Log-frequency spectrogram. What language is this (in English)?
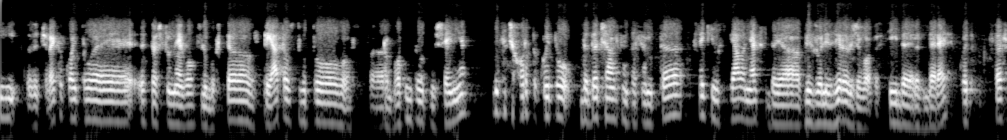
Bulgarian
